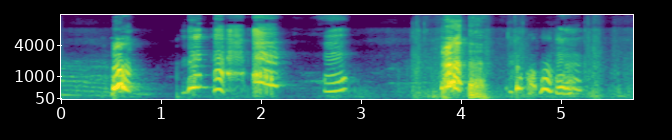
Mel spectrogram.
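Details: Sharp, sudden voiced gulps mixed with giggling and babbling; hiccups during laughter.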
